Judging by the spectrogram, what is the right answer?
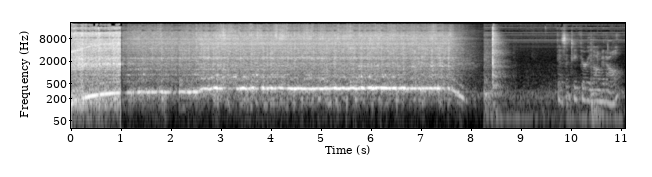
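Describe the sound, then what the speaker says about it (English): A Vitamix blender whirs loudly with a steady motor drone as it blends a blueberry smoothie, then winds down and stops at about eight seconds, followed by brief clattering and faint voices. "we are going to Vitamix this up quickly"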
